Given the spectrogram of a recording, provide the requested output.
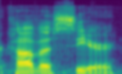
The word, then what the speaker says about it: Kava Seer: So Kava like Java, and then Seer like Sears Tower. Kava Seer.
